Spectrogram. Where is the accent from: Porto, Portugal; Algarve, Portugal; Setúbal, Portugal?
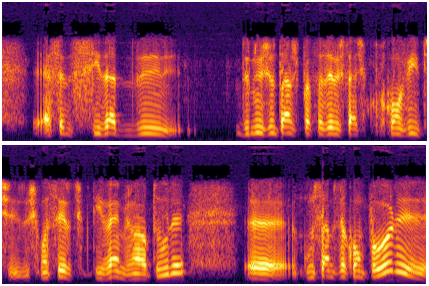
Setúbal, Portugal; now in Évora, Portugal; Eu sou de Setúbal, moro aqui em Évora, já há uns anos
